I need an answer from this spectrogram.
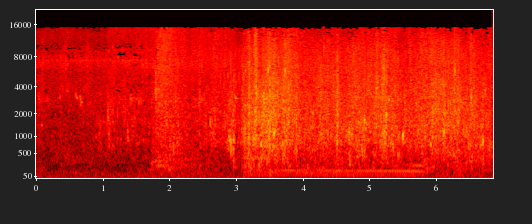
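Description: Elephants wading into a lake, water splashing and sloshing, starting about three seconds in. A low steady tone runs underneath for a few seconds.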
